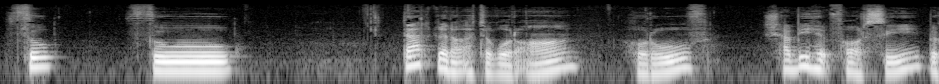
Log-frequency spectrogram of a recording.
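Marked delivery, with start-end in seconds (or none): 1.0-1.7 ثو held long and louder; long u, two beats. Shown as a demonstration. Teacher demonstrates long ثو for pupils. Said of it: "دو برابر بکشیم".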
